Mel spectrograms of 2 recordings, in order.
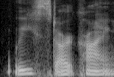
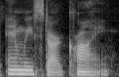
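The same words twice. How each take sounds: First: Slow, hushed whisper. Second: Said in the usual way. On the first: Real, not acted. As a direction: drop to a slow whisper, choked up.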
